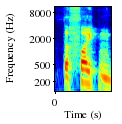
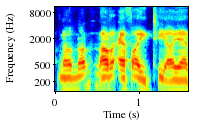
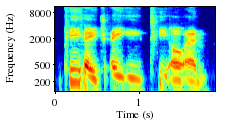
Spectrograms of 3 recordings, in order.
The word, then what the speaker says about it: Phaeton: That's the Phaeton Greeks, not Fitin or anything like that. Phaeton.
